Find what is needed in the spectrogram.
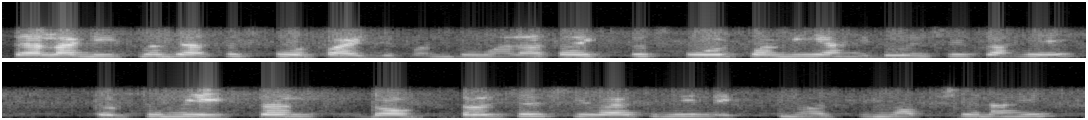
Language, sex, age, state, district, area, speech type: Marathi, female, 18-30, Maharashtra, Wardha, rural, conversation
